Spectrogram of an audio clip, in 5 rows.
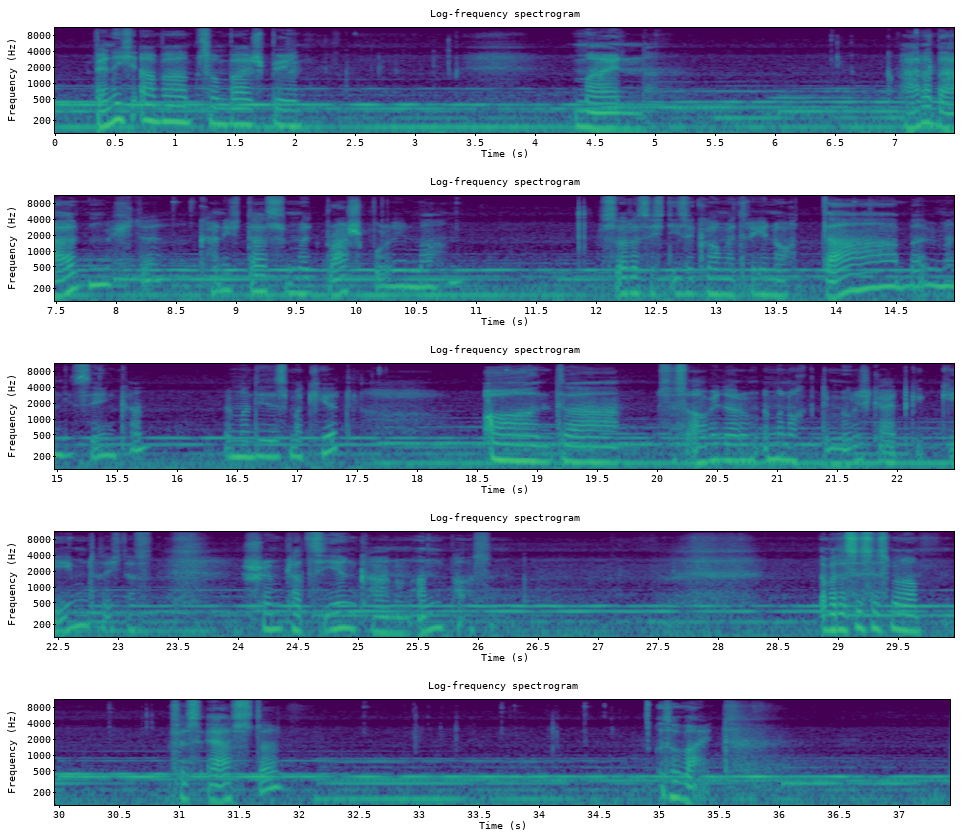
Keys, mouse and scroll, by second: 0.8-4.0 scroll up 1, 4.0 ctrl+z, 5.5-7.0 middle drag, 7.0-9.0 scroll up 1, 9.0-11.3 drag, 11.3-14.7 middle drag, 14.7-18.8 drag, 19.3-20.5 drag, 20.5-21.2 scroll down 2, 23.0-26.3 drag, 27.9 Escape, 28.7-31.9 middle drag, 31.9-32.9 scroll down 4, 32.9-37.4 middle drag.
